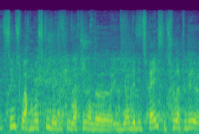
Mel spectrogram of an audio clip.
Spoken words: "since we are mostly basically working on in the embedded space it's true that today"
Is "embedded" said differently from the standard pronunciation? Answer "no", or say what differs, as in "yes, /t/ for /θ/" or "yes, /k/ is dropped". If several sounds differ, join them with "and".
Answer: yes, /m/ is dropped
